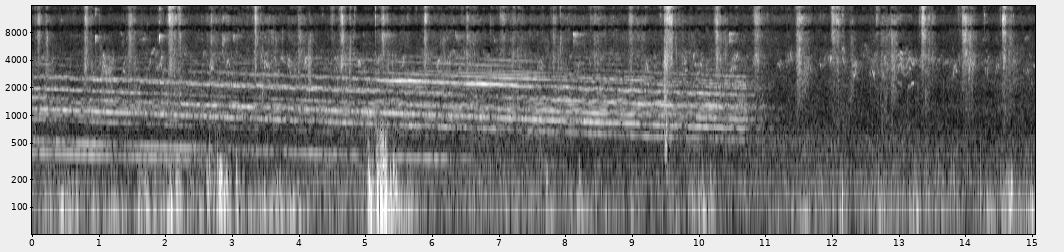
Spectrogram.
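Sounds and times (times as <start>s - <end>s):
outdoor warning siren: 0.0s - 14.1s.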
